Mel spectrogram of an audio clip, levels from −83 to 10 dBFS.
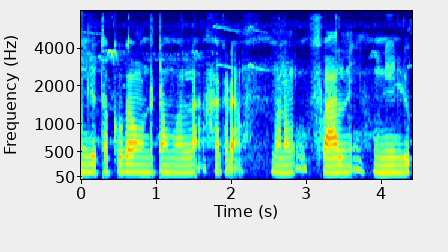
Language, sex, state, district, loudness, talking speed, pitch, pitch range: Telugu, male, Andhra Pradesh, Manyam, -23 LUFS, 120 wpm, 130 Hz, 125-135 Hz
